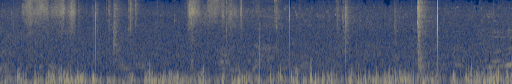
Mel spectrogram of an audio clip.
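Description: Wind buffeting the phone microphone in an irregular low rumble, with scattered sharp clicks of metal climbing hardware on the rope.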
